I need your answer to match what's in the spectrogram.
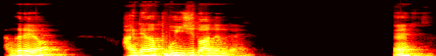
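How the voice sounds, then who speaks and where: A male pastor preaching a sermon, firing rhetorical questions at the congregation and swinging between raised high lines and quiet low asides. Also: measured pace, dull audio. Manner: emphatic, fires repeated rhetorical questions at the congregation. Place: church sanctuary. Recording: echoey church room.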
